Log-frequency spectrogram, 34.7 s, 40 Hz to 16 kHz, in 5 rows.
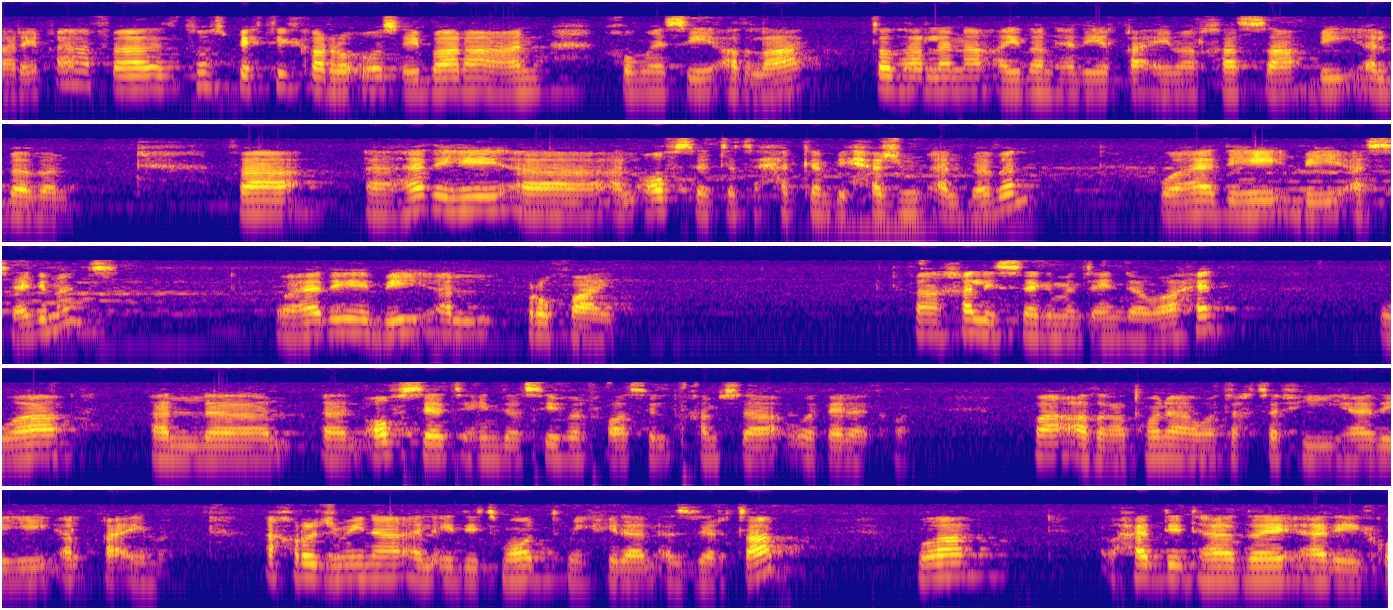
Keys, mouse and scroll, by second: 8.4 click, 15.9 click, 20.8 click, 26.2 click, 31.5 Tab, 33.0 click.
